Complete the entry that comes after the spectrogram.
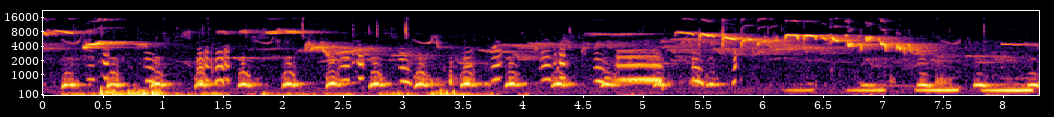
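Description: Birds calling: a short low note repeated about three times a second, with higher chirps and twitters of small birds over it, and longer evenly spaced low notes beginning near the end. A low rumble sounds under the calls during the first few seconds.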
